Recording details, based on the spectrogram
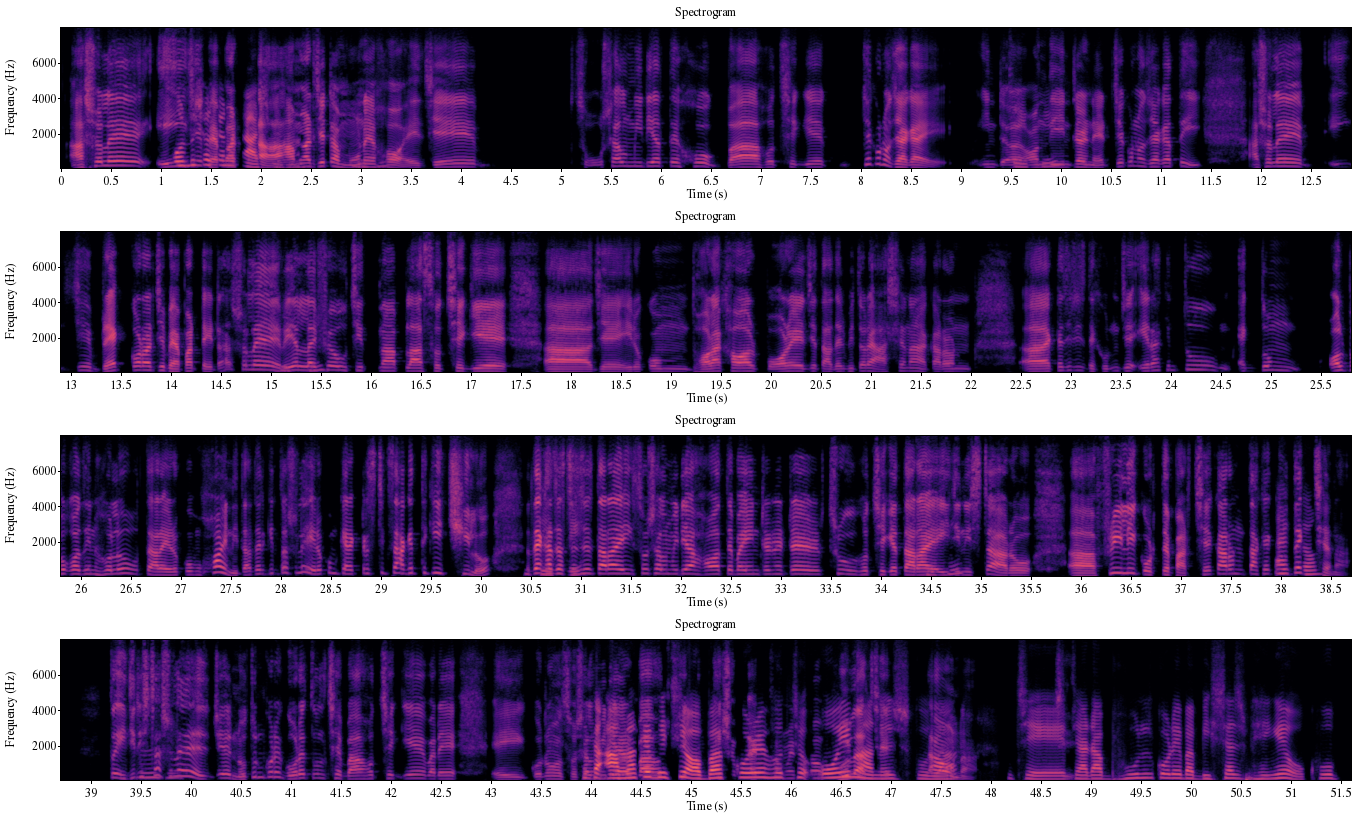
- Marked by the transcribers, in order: in English: "on the internet"; in English: "characteristics"
- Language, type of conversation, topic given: Bengali, unstructured, মানুষের মধ্যে বিশ্বাস গড়ে তোলা কেন এত কঠিন?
